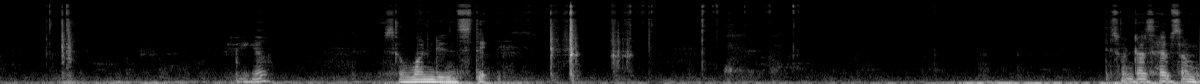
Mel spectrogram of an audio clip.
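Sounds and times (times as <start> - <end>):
low rumble of handling: 0.0 - 12.0.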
